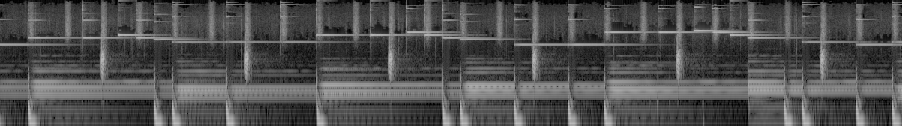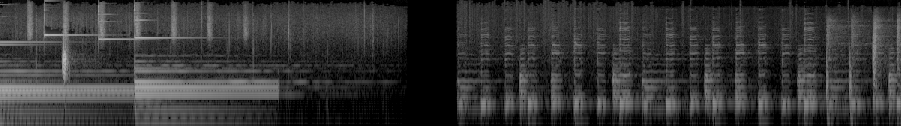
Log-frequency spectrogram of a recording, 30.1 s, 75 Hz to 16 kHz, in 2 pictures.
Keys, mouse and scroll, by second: 2.1 ctrl+alt+t, 3.6 ctrl+alt+t, 4.7 ctrl+alt+t, 6.8 ctrl+alt+t, 8.0 ctrl+t, 26.2 ctrl+j.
